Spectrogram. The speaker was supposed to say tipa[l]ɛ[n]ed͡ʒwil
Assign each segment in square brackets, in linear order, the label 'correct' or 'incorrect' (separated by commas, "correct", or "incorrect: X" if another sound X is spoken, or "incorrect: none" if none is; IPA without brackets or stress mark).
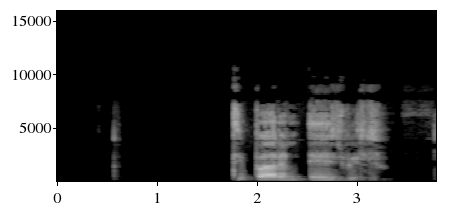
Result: incorrect: ɾ, correct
